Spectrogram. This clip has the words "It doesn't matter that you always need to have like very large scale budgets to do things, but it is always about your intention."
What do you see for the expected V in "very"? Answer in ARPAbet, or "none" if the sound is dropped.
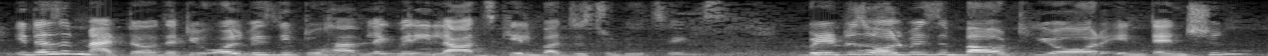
V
